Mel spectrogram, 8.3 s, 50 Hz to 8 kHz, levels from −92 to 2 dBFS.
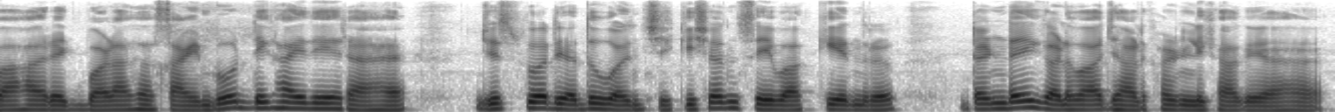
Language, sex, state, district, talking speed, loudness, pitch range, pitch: Hindi, male, Jharkhand, Garhwa, 160 wpm, -15 LUFS, 120-140 Hz, 125 Hz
